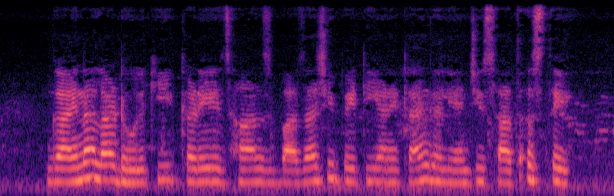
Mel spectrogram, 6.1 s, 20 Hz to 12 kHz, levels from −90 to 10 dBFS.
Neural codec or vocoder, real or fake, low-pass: vocoder, 44.1 kHz, 128 mel bands every 512 samples, BigVGAN v2; fake; 10.8 kHz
